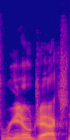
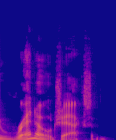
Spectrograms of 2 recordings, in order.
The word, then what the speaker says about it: Reno Jackson: brode pronouncing it and we think it's based on Reno Nevada which of course is not a global phenomenon Reno Nevada is barely a u.s.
